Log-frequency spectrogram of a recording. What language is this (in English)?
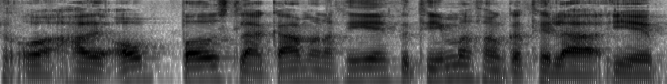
Icelandic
